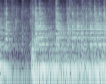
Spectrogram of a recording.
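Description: Live Okinawan sanshin music: a dip in the playing about half a second in, then a held chord rings on.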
